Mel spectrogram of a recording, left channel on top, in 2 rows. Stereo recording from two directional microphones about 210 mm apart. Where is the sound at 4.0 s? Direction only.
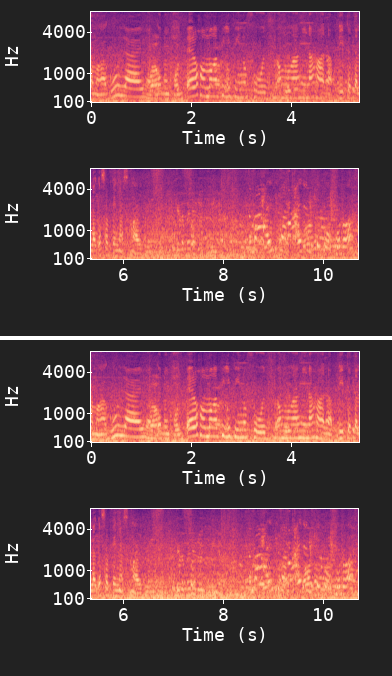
Centre (ahead or behind).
